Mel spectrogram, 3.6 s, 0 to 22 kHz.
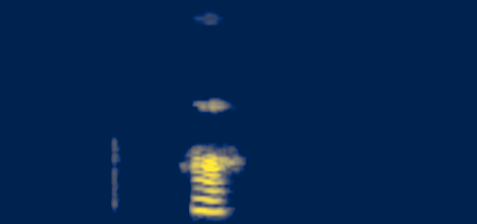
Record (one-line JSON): {"exhalation_length": "3.6 s", "exhalation_amplitude": 1300, "exhalation_signal_mean_std_ratio": 0.19, "survey_phase": "beta (2021-08-13 to 2022-03-07)", "age": "45-64", "gender": "Female", "wearing_mask": "No", "symptom_none": true, "smoker_status": "Never smoked", "respiratory_condition_asthma": false, "respiratory_condition_other": false, "recruitment_source": "REACT", "submission_delay": "1 day", "covid_test_result": "Negative", "covid_test_method": "RT-qPCR", "influenza_a_test_result": "Negative", "influenza_b_test_result": "Negative"}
